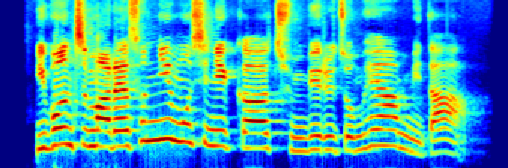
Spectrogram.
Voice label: neutral, monologue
